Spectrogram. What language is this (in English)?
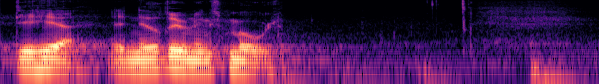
Danish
